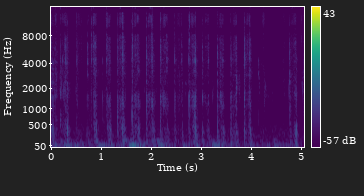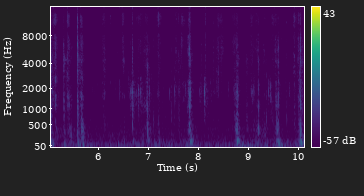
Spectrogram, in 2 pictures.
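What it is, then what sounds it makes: Bar of soap. A solid yellow bar of soap held in the hand is scratched and tapped quickly with long nails. The result is a dense run of crisp, bright scratches and clicks over a soft low rumble.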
